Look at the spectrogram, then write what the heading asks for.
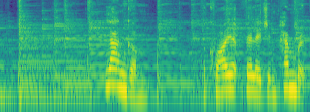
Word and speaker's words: Llangwm: the culture and where the Welsh spelling is inconsistent with spoken version of the name slum is pronounced langum by those who live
